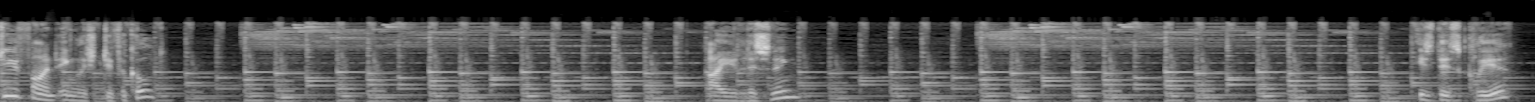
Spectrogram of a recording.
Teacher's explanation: there's the high or rising tone used for asking a yes-no question.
